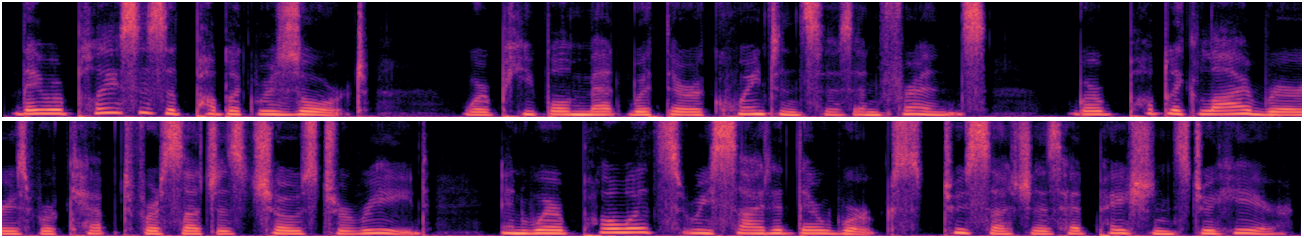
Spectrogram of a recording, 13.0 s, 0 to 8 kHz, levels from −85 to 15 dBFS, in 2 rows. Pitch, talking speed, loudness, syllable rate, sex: 215 Hz, 175 wpm, -18 LUFS, 5.0 syllables/s, female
